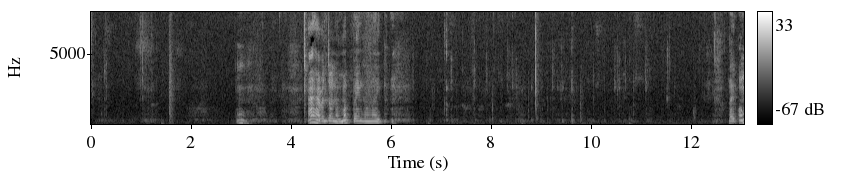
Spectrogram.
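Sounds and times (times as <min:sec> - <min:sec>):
person chewing food: 0:00.0 - 0:01.9, 0:06.1 - 0:12.7.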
